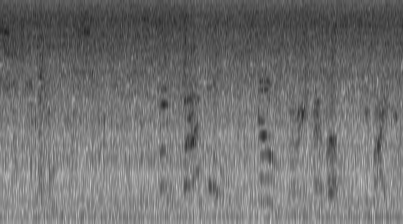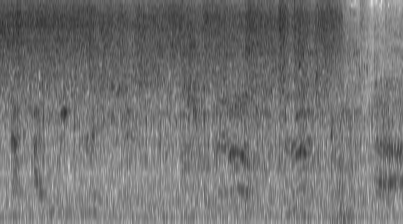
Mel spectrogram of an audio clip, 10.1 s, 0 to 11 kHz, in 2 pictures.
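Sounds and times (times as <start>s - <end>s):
food sizzling in a frying pan: 0.0s - 9.5s.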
